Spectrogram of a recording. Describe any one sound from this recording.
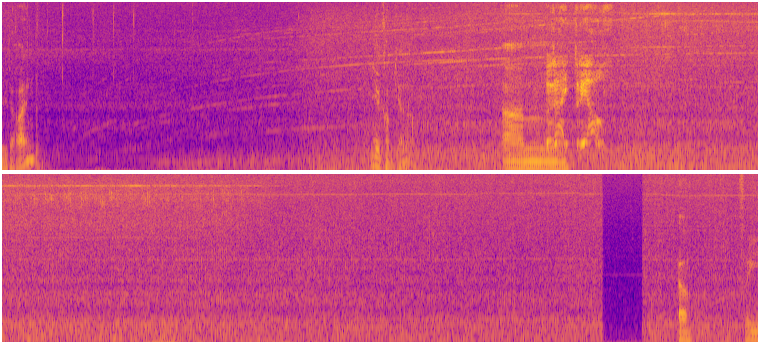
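A helicopter's rotor whirs steadily as the helicopter flies.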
